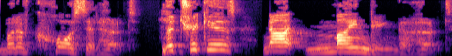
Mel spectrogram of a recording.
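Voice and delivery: put-on English accent, very cool and swooping. Retelling a man's answer to the other guy in the room, put-on english accent, very cool. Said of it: "the best English that you're going to get out of me in terms of an English accent".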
